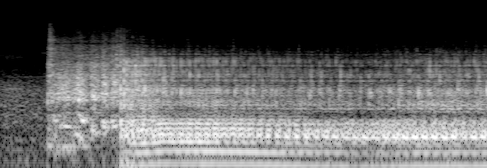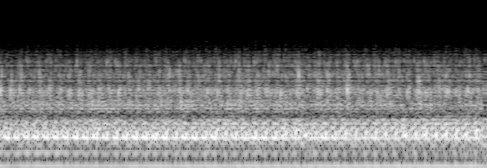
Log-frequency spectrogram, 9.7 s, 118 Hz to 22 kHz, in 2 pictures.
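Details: Mk5 VW R32 with newly installed valved aftermarket exhaust: quick crank, catches and fires up clean, then a deep even idle with a steady exhaust note; engine sounds healthy, normal start and idle.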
